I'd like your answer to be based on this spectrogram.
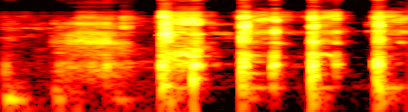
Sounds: Cough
